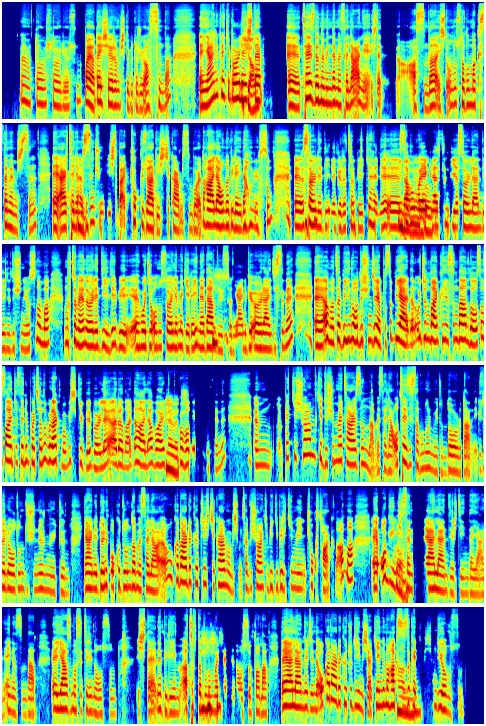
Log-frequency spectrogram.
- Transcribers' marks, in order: other background noise; tapping; laughing while speaking: "bile inanmıyorsun"; chuckle; chuckle
- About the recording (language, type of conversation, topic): Turkish, podcast, Hatalardan ders çıkarmak için hangi soruları sorarsın?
